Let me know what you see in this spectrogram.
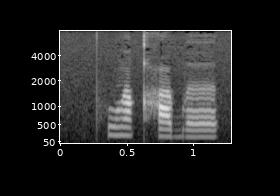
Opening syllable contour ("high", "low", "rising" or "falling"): high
